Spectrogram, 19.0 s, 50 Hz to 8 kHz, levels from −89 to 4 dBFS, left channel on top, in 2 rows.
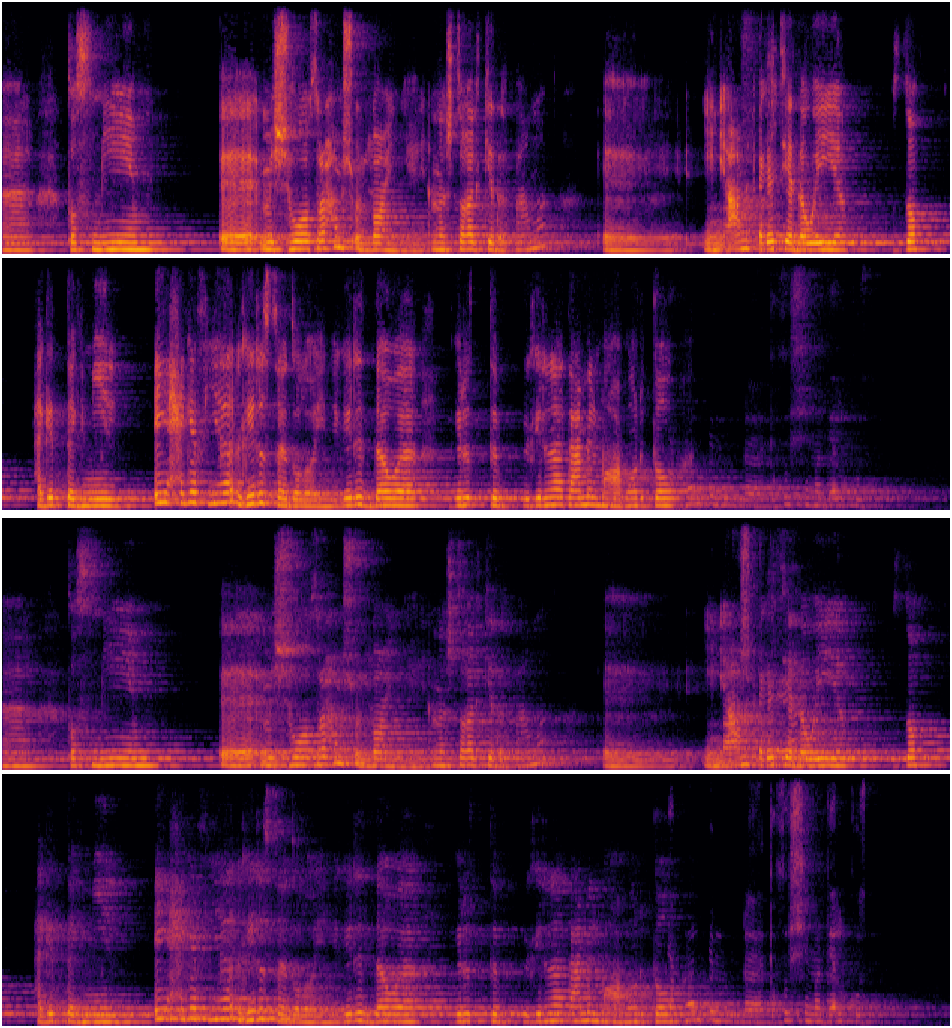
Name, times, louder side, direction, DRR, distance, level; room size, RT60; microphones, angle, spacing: voice 1, 0.0-1.7 2.2-5.5 6.0-8.5 8.9-9.2 9.8-10.7 11.0-16.2, left 5 dB, 70° left, 13 dB, 0.5 m, -24 dB
voice 2, 7.2-8.1 16.1-18.1, right 4 dB, 65° right, 10 dB, 0.7 m, -38 dB
13.5 x 5.5 x 6.1 m, 2.6 s
head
